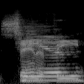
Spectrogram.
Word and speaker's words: Santa Fe: It's spelt like Santa Fe, but if you're in Santa Fe, Tennessee, and you say Santa Fe, what'll happen? Well, you get run out of there.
